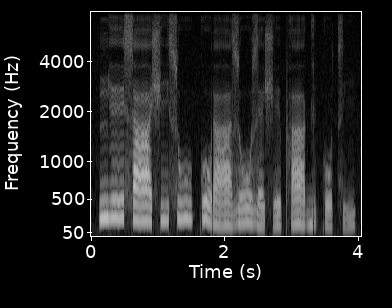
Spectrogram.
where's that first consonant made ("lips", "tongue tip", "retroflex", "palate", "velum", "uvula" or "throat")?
palate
